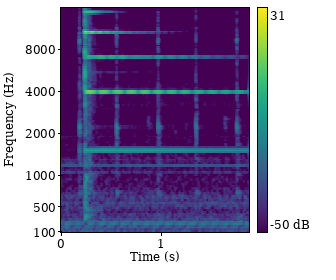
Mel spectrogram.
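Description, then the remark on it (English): A grandfather clock with brass works chimes once as a woman wearing gloves winds it, its bright tone lingering and slowly fading, while the steady tick of the clock repeats softly underneath at an even pace. “puts on gloves to wind her grandfather clock”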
